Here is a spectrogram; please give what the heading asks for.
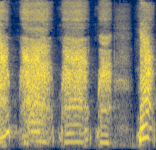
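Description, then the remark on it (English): A rapid run of five or six short, raspy quacks blown on a duck call with short bursts of air, loud, with brief gaps between bursts and no talking. “No matter if you're doing short little quacks, if I just do short little bursts of air and I blow on it, it's still going to blow across that table and shoot across.”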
